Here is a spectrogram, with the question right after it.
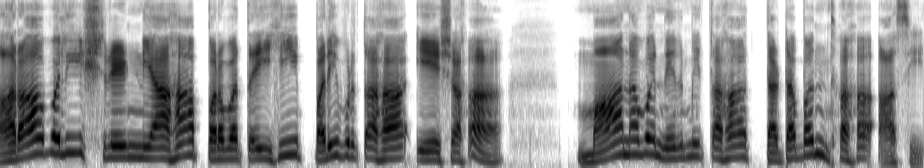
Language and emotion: Sanskrit, neutral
